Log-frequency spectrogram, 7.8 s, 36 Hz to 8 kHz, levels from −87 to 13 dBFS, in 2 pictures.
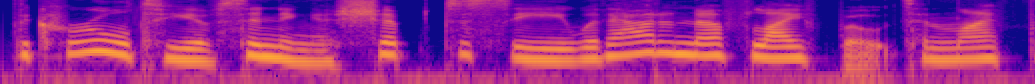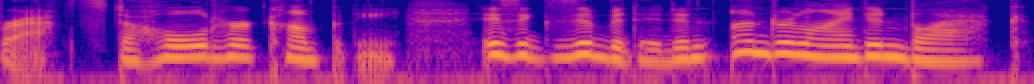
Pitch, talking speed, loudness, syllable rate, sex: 205 Hz, 195 wpm, -18 LUFS, 5.2 syllables/s, female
